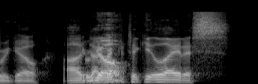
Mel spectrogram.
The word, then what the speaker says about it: diverticulitis: Wow, without because there's also there's no timetable for his comeback with diverticulitis. That's how you pronounce it.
